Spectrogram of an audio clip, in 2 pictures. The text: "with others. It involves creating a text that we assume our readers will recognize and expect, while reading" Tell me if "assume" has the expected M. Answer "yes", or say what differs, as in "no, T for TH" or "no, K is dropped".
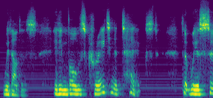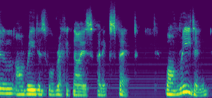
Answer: yes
